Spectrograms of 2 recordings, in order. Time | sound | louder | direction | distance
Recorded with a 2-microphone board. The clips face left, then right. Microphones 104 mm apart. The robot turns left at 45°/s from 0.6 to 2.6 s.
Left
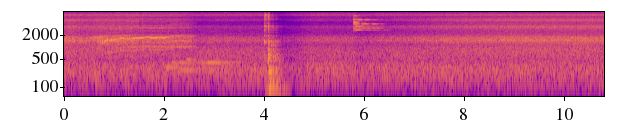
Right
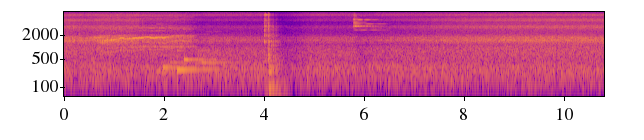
1.8 | a ringtone | right 2 dB | 85° right | 5 m
4.0 | a door slam | left 5 dB | 30° left (ahead or behind) | 0.9 m
5.8 | a bell | even | 70° left (ahead or behind) | 4.5 m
